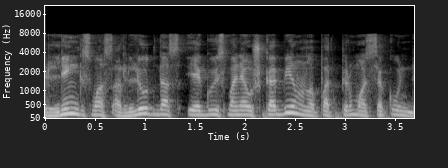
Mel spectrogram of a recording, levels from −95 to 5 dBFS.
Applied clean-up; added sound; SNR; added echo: none; none; none; none.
